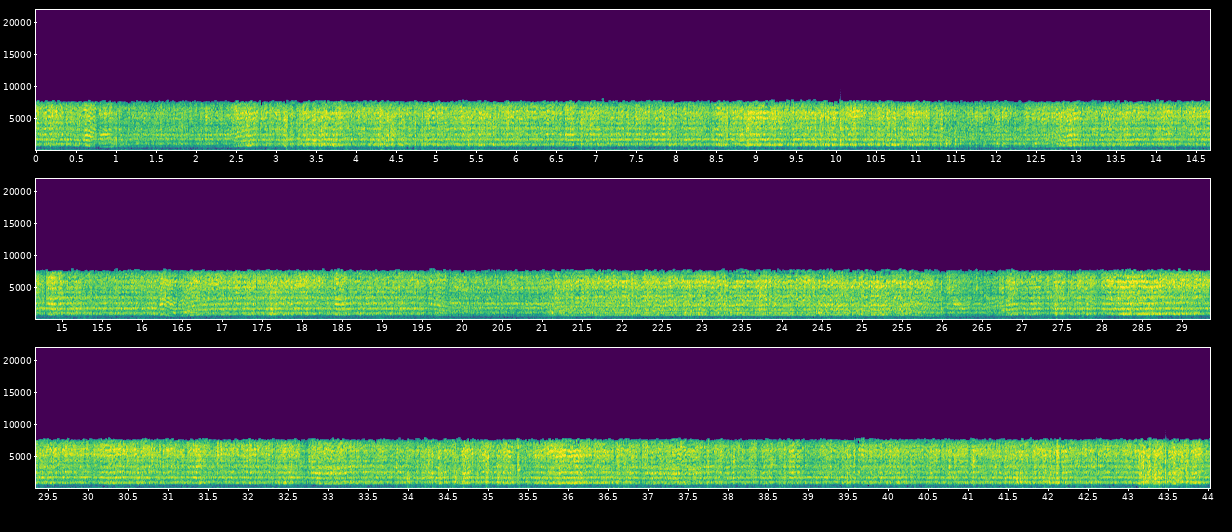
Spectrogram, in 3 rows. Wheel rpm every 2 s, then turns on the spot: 190, 220, 230, 230, 230, 210, 210, 220, 200, 210, 160, 160, 160, 200, 230, 230, 230, 230, 220, 230, 240, 230.
none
